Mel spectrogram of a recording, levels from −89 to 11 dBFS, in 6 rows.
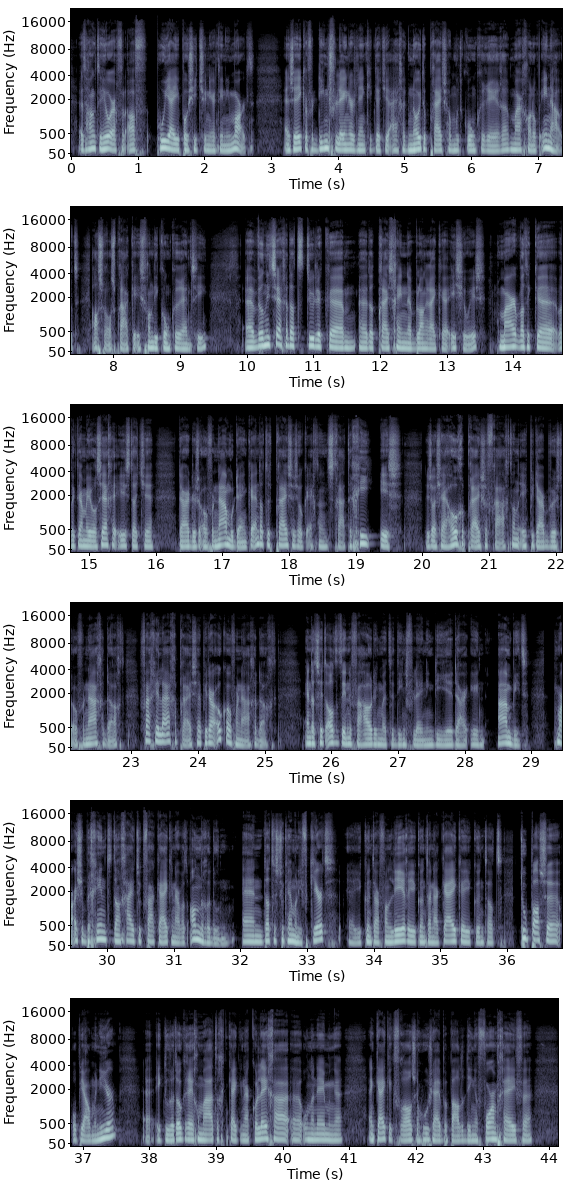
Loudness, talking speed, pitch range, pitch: -21 LUFS, 240 wpm, 105-130 Hz, 115 Hz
